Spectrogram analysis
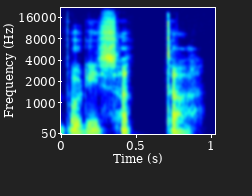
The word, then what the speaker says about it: bodhisatta: bodhisattva, a being who is aiming for awakening, is not a bodhisattva, but a bodhisatta.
